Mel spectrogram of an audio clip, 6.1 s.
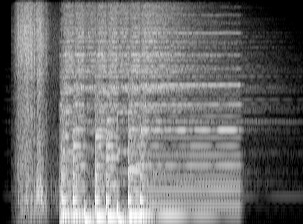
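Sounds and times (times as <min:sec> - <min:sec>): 
symbol jackpot win sound effect: 0:01.2 - 0:04.8.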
